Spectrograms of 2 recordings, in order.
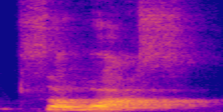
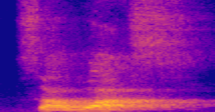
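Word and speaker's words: סוס: represented by the horse how do you say horse in Hebrew sawas sawas okay sawas sawas is horse okay if you have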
